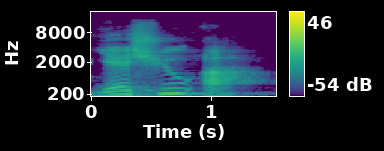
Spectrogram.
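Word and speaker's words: ישוע: 아히 이렇게 예슈 예슈아 이렇게 되어 있습니다. 구원이란 단어는 히브리말로 예슈아입니다. 여기서 많이 들어본 이름인데 여호수아라는 말이고이 예슈아는 예수님의 히브리식 발음입니다.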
